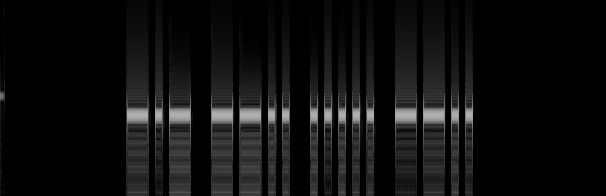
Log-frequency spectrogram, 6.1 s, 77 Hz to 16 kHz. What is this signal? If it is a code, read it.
Morse code, heard as a keyed tone, about 17 wpm, 700 Hz. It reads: KZ5Z
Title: K1USN SST QSO Practice - 17wpm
